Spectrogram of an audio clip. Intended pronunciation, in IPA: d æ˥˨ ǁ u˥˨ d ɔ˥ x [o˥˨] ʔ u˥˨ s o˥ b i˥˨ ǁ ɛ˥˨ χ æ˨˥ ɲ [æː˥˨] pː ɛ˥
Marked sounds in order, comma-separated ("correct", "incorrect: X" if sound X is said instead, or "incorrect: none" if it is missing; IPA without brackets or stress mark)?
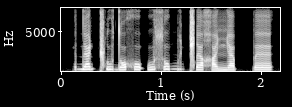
correct, incorrect: æ˥˨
